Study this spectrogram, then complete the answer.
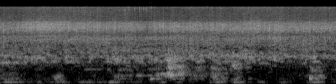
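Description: Water pours steadily into a cooking mixture, a continuous broad hiss with soft low splashing and no voices.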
